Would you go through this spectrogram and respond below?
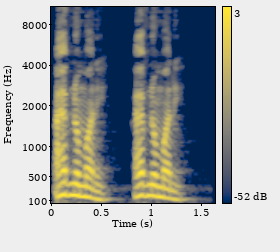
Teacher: N-O in the middle of a sentence sounds really short.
